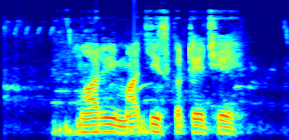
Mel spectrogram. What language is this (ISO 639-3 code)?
gig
